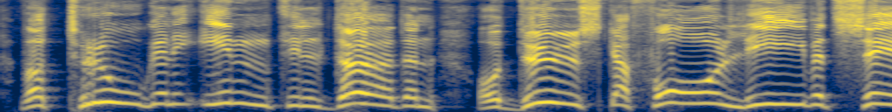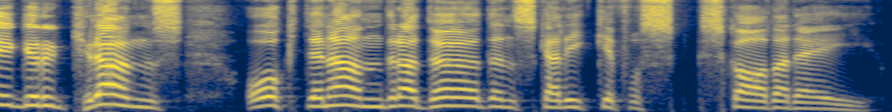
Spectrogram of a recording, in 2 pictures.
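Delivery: loud, high, impassioned sermon; preaching at full force. Acted. Preacher loudly urging believers to stay faithful unto death. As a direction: thunder it like a fiery revival preacher. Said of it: "jag hoppas jag inte har varit för hård".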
